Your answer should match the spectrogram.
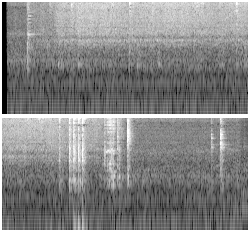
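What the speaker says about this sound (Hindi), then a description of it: "अब ये तीसरी बार फाइनली भिंडी चल रही है।" Okra cooking in a home kitchen pan, a steady soft sizzle and hiss with a few clinks of a spoon stirring against the metal near the end, close and fairly quiet.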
